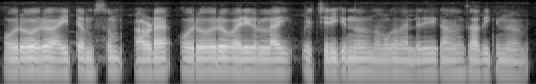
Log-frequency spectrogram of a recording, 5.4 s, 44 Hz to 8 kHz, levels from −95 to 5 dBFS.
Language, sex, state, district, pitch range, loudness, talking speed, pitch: Malayalam, male, Kerala, Kollam, 100-110 Hz, -20 LUFS, 125 wpm, 105 Hz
